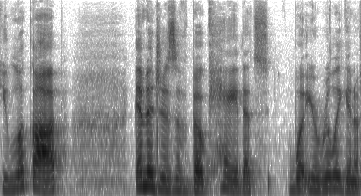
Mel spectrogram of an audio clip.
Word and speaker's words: bokeh: we're gonna work on a little bit of bouquet that's how you pronounce it and bouquet from my understanding is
